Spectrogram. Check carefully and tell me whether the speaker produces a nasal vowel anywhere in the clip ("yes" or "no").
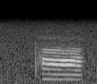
no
